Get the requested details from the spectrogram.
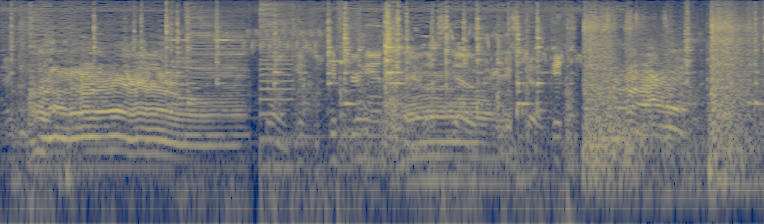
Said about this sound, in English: I plan to ride a bull, but I start out on a steer, a smaller castrated bull.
